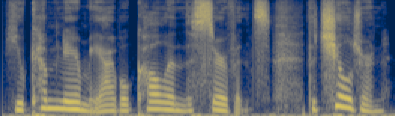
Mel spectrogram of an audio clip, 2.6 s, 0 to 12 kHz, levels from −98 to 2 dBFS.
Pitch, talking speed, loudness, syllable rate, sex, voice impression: 200 Hz, 295 wpm, -18 LUFS, 6.6 syllables/s, female, feminine, adult-like, tensed, powerful, clear, very fluent, intellectual, elegant, lively, slightly strict, sharp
